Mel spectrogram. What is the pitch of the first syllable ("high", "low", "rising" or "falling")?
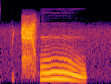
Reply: falling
